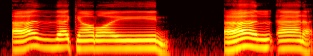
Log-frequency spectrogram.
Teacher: تسهلها بين الهمزه والالف من دون مد وانما بالقصر حركتين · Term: تسهيل الهمزه الثانيه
